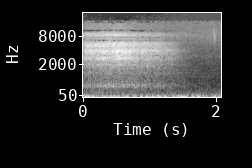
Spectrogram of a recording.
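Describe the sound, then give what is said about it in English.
A deep, easy breath drawn in during a seated meditation, a soft airy hiss lasting about a second and a half before fading to quiet. “So, I invite you to be sitting nice and upright. Take a nice, easy, deep breath in.”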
